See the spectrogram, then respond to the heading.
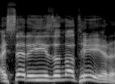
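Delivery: put-on thick Italian accent. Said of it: "He's really laying on an Italian accent".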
